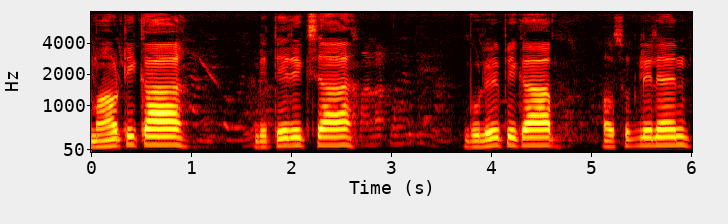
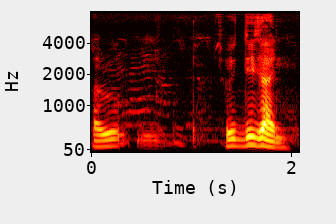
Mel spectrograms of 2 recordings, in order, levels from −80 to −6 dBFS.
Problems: none marked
